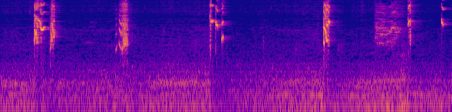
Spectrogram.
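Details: Lovebird in full voice, sounds used to provoke rival birds into answering: a handful of sharp, very high, shrill squawks and chirps spaced about a second apart, separated by quiet stretches with low room hum underneath.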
